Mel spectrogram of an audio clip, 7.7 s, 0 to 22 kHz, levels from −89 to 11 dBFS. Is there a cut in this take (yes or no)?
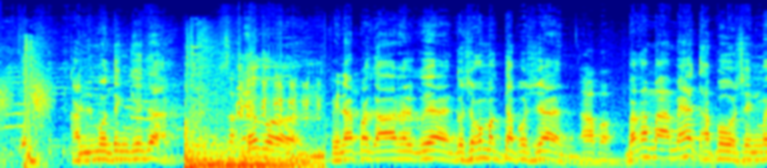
yes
